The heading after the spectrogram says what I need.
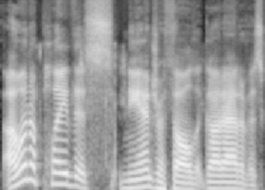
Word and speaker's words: Neanderthal: Okay, I want to play this Neanderthal that got out of his car. Actually, it's Neanderthal, not thal.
